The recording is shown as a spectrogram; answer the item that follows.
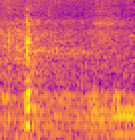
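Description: A fighter hen clucks softly in a desi backyard flock, with a couple of short, close clucks breaking through a steady farmyard murmur.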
